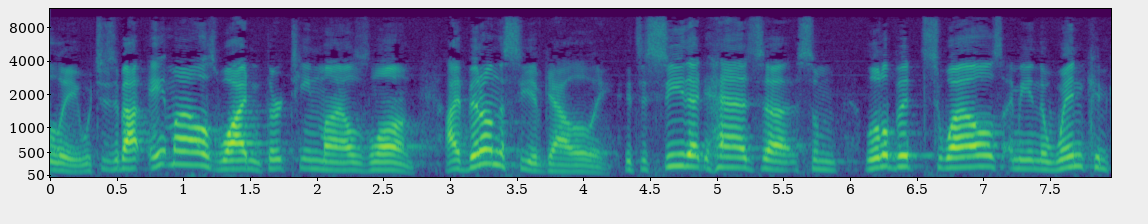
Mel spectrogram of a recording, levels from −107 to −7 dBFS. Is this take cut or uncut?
cut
